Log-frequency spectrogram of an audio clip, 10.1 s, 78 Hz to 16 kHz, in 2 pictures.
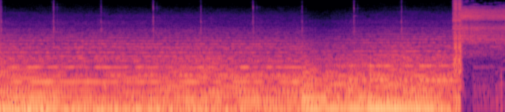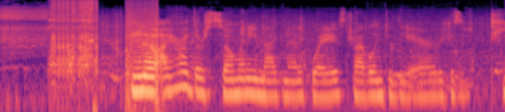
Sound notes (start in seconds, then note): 0.0 ominous Music; 5.1 static and muffled horse neigh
